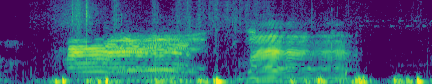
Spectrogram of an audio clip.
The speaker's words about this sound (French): Alors là, nous prenons la direction du pâturage avec les moutons bien encadrés.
